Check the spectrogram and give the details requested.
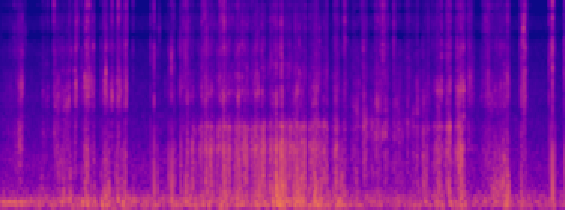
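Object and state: Wet concrete surface.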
